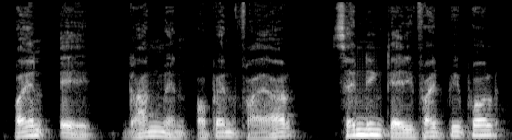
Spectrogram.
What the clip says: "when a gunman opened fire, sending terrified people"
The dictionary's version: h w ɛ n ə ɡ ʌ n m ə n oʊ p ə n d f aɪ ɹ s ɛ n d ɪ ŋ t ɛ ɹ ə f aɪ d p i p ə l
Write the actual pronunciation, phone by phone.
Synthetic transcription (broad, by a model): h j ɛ n ə ɡ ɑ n m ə n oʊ p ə n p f aɪ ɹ s ɛ n d ɪ ŋ t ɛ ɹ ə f aɪ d p i p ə l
